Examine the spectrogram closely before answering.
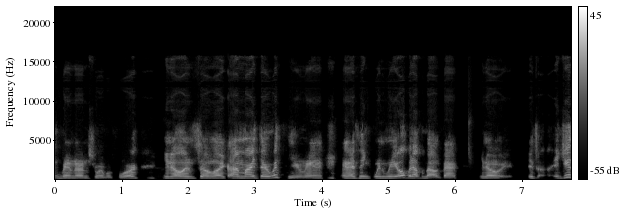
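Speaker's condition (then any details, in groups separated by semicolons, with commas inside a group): Cerebral palsy; from birth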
